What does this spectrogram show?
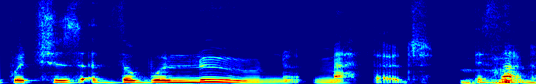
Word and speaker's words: Walloon: So let's talk about this method here, which is, I'm assuming I'm going to pronounce it correctly, which is the Walloon method. Is that correct? Walloon?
